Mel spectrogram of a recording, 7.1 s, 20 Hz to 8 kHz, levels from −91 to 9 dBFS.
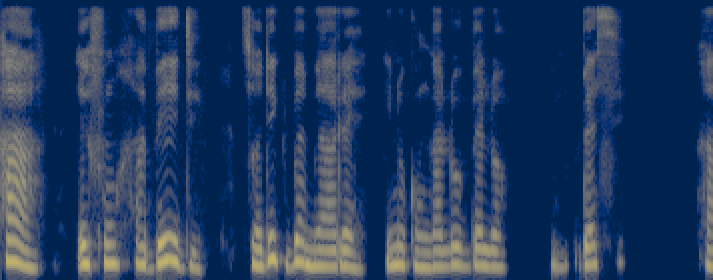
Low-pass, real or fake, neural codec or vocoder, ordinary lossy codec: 7.2 kHz; fake; codec, 24 kHz, 3.1 kbps, DualCodec; none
